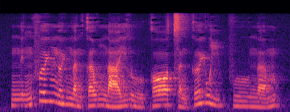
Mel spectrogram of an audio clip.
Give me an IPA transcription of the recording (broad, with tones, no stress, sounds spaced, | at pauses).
n̪ ɪ˨˥ ŋ f ɵ˥ ɥ n̪ ɵ˧ ɥ n̪ ɐ˨˩ n k ɐ˧ w n̪ aː˨˥ j l uː˨˩ k ɔː˥ t͡s ɐ˨˩ ŋ k ɵ˥ ɥ w iː˨ p̚ f uː˨ n̪ ɐ˨˥ m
